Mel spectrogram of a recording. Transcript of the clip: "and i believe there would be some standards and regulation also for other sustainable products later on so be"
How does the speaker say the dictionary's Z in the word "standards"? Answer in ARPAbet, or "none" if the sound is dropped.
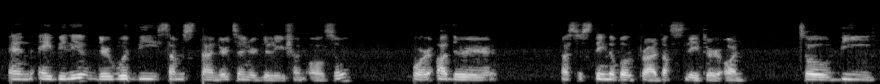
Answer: S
